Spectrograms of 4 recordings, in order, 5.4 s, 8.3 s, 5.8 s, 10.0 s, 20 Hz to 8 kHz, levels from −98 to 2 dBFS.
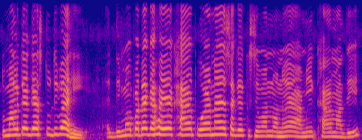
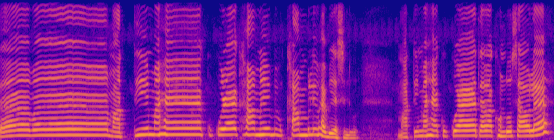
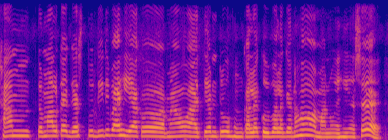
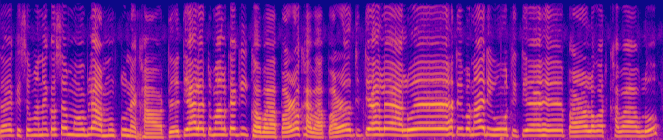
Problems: background sounds at intervals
